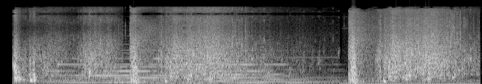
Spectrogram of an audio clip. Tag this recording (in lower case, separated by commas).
music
